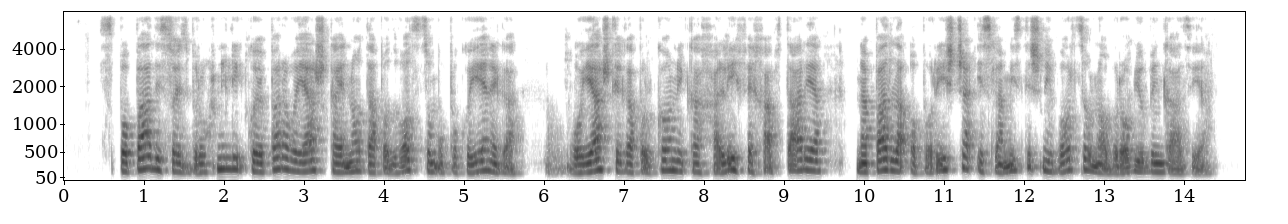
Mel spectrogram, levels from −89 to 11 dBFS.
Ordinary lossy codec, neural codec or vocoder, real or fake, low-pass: none; none; real; 7.2 kHz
